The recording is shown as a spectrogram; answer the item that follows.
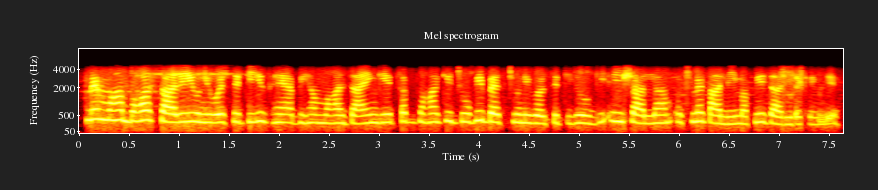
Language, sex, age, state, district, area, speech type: Urdu, female, 18-30, Uttar Pradesh, Aligarh, urban, conversation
